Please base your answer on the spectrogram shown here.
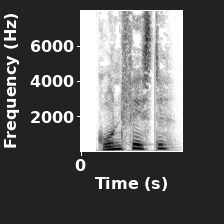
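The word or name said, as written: GRUNDFÆSTET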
